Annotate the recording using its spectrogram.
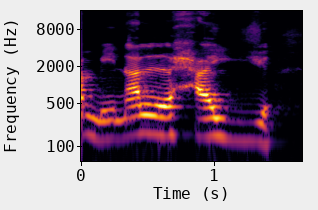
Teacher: یا کے اوپر سختی کر کے وقف کرنا ہے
